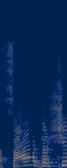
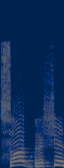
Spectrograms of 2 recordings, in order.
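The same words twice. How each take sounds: First: Saadrishya with a long first aa; saadrishya, drawn-out first vowel; correct saadrishya. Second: Sadrishya with a short first a; sadrishya, first vowel kept short; wrong form sadrishya. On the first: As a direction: stretch the opening saa of saadrishya. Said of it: "होगा". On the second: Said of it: "नहीं होता". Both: Shown as a demonstration.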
